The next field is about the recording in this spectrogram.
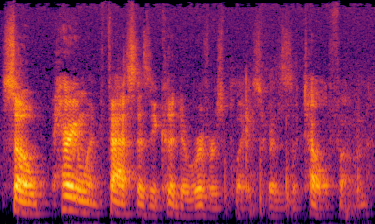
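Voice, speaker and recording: Halting farmer witness, distant amateur actor. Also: male voice, medium pitch, lively intonation, natural voice. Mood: earnest, uneasy. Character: plainspoken male farmer witness recounting a discovery. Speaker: stage actor. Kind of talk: amateur stage play dialogue.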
